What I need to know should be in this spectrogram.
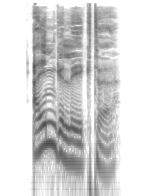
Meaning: Inflected form of eingelegt
- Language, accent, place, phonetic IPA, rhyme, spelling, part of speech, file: German, Germany, Berlin, [ˈaɪ̯nɡəˌleːktə], -aɪ̯nɡəleːktə, eingelegte, adjective, De-eingelegte.ogg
